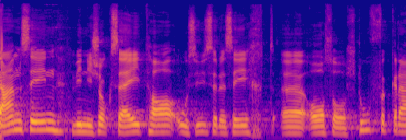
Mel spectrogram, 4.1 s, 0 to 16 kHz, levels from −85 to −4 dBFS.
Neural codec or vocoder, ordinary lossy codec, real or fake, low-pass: none; none; real; 14.4 kHz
